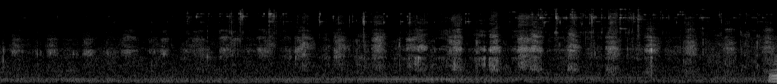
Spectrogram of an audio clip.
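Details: Six Boston Terriers named Zazu, Stitch, Baloney, Dixie, Gypsy and Bones play together at a dog party. Soft, scattered whimpers and thin high yips rise over a low steady hum, fairly quiet throughout, with a louder burst at the very end.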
